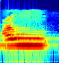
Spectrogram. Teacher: എന്നപോലെ ആ എന്നോ പറയരുത് ലൈറ്റ് ആക്കി താഴ്ത്തി എ തൊണ്ടയുടെ മധ്യത്തിൽ നിന്ന് ഊ വെറും രണ്ട് കൗണ്ടേ നീട്ടാൻ പാടുള്ളൂ മൂന്നോ അതിനപ്പുറമോ ആയാൽ മദ്ദിന്റെ ശാഖ മാറും തെറ്റാണ് ഊ എന്ന വാവ് മദ്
